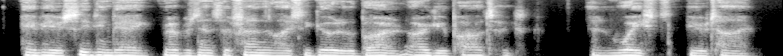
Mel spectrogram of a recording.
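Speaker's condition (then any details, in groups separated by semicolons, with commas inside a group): Parkinson's; age 73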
